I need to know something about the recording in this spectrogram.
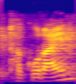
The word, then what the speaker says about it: ठकुराइन: नहीं होइ छै क्योंकि ठकुराइन के जे उच्चारण छै ठकुराइन, मतलब ई के मात्रा में जे छै से बहुत ज्यादा जोड़ नहीं पड़ै छै, ताहि दुआरे दीर्घी नहीं हेतै हर्षी हेतै, ठकुराइन हम सब कहै छी।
